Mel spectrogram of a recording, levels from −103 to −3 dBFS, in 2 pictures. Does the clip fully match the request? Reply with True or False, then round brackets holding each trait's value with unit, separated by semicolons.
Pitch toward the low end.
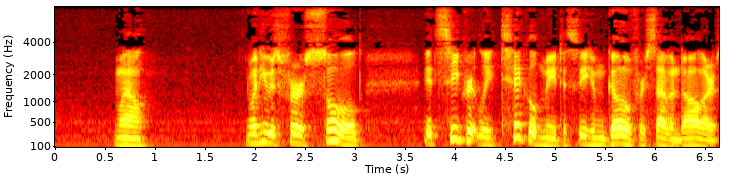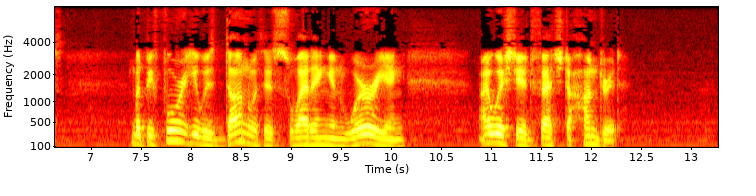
True (115 Hz)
